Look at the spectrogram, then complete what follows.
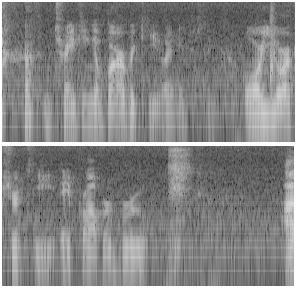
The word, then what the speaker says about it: Yorkshire: I guess Yorkshire. Yorkshire. You'd think they pronounced it Yorkshire. It's one of them silent letter things.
